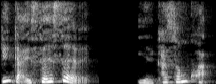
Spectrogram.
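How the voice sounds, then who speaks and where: A man's voice: very high-pitched, very animated, a little mellow, breathy edge, voice pushed up, full character voice. A man voicing a fond, bossy old country grandmother with a Taiwanese accent in an audio drama. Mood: urgent, fussing. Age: older. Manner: doting, chiding, drawn-out coaxing.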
